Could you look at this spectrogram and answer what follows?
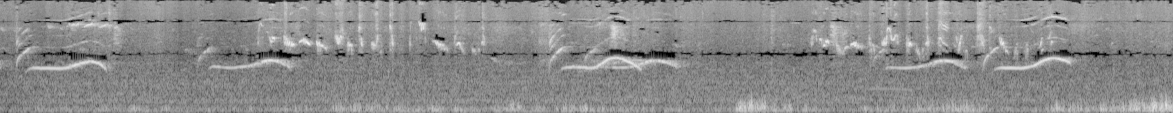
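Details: Red-tailed straw-headed bulbul singing loudly in the wild: rich, liquid warbled phrases rising and falling, given about every two to three seconds, while other birds chatter at higher pitch with a steady insect-like hum behind.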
